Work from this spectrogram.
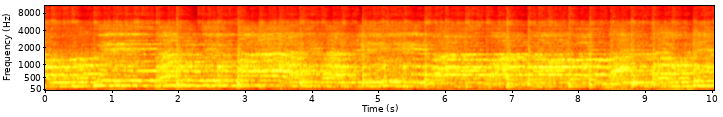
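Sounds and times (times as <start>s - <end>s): frame drums beating: 0.0s - 10.0s
men singing chant in chorus: 0.0s - 10.0s.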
